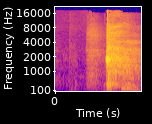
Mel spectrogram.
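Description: A single sharp cough after something went down the wrong windpipe: a soft breathy onset, then one abrupt harsh burst that trails off into a raspy, fading tail.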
